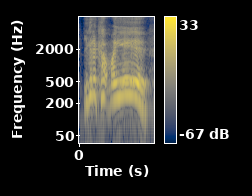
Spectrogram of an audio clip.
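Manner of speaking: high, loud mock panic yell; panicked child. Child to hairdresser cutting his hair, mock panicked yell. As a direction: imitate a kid shrieking in alarm. Imitates son panicking in haircut.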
